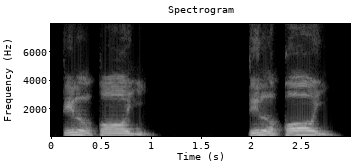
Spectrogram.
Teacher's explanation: Hamzah tadi diganti dengan huruf ya dan dibaca dengan rum.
